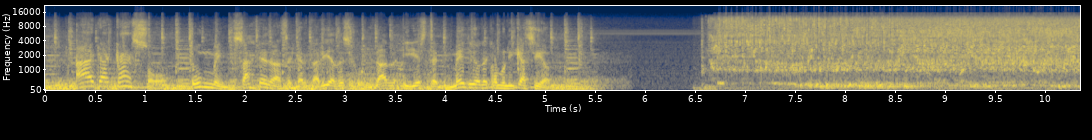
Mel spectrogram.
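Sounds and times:
speech: 0.3s - 5.6s
water running and overflowing from tap: 6.6s - 10.3s.

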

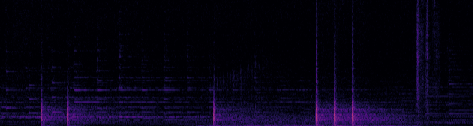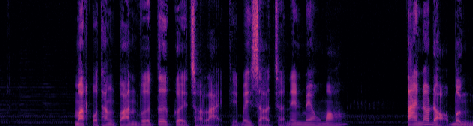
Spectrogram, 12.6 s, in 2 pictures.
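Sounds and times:
knocking on a door: 0.5s - 1.4s, 2.6s - 5.5s
speech: 7.3s - 11.0s, 11.7s - 12.5s.

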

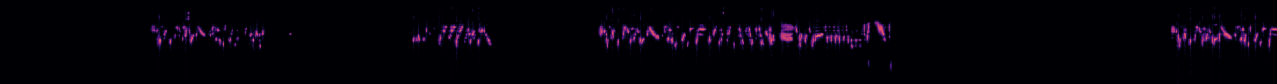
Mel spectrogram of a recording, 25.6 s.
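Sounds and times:
European goldfinch song: 3.0s - 5.3s, 8.3s - 9.8s, 12.0s - 17.8s, 23.4s - 25.5s.

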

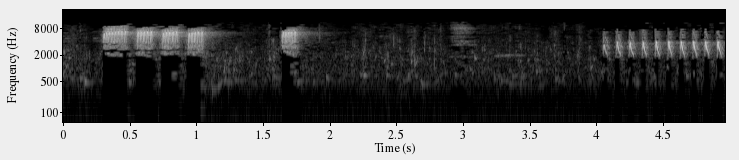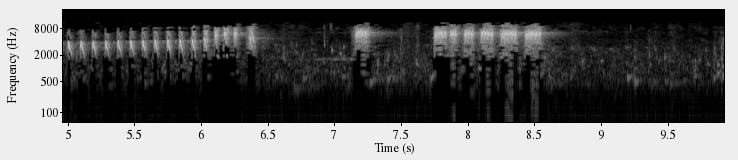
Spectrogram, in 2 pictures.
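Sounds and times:
Kapas tembak song: 0.3s - 1.9s, 2.9s - 8.7s.

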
